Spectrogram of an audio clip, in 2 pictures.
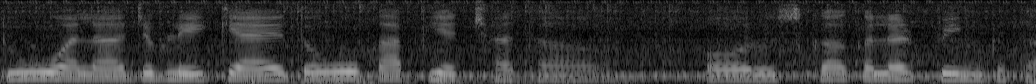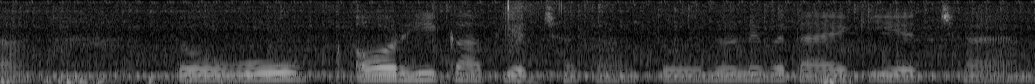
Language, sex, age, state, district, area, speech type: Hindi, female, 18-30, Uttar Pradesh, Pratapgarh, rural, spontaneous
